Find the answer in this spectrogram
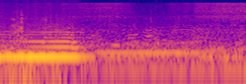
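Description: A long, steady low horn-like tone from the light show's soundtrack, cutting off a little under a second in, with faint voices beneath it.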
